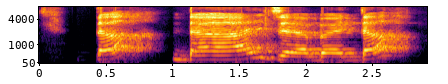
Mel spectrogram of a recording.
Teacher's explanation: دال ہمارے زبان کی نوک، ہمارے زبان کا فرنٹ والا حصہ اوپر کے دانتوں کی اندرونی جڑ کو ٹچ کر کر حرف دال ادا ہوتا ہے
